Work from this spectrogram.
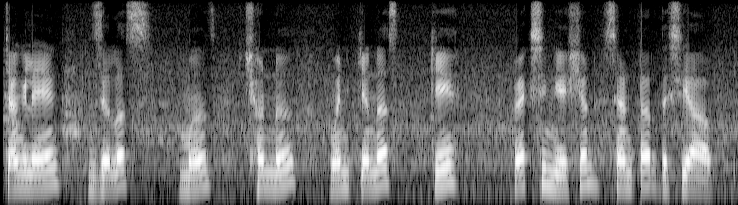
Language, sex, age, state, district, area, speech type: Kashmiri, male, 45-60, Jammu and Kashmir, Baramulla, rural, read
